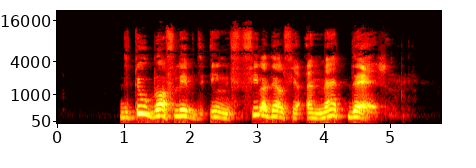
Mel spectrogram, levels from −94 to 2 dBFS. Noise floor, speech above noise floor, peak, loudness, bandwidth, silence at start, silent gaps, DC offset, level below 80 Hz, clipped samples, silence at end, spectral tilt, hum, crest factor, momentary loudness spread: -87 dBFS; 68 dB; -2 dBFS; -19 LUFS; 13 kHz; 0.95 s; none; under 0.1%; -60 dBFS; under 0.1%; 0.85 s; -6 dB/octave; none; 18 dB; 15 LU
